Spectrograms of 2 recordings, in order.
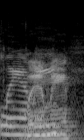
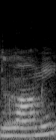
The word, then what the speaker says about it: Lamy: Except I pronounced it wrong. Pronounced it Lammy. Or Lamy, as I hear sometimes. Lamy.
